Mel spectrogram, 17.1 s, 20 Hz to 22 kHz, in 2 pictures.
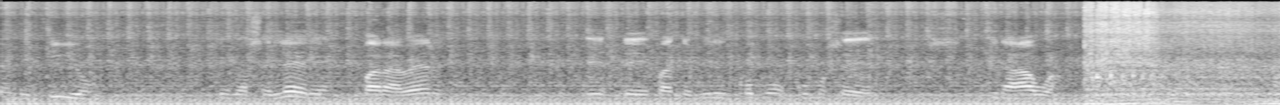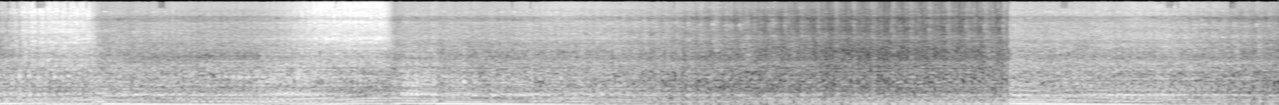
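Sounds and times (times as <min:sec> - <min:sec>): van engine revving and misfiring: 0:00.0 - 0:17.0.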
